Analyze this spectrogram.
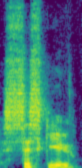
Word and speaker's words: Siskiyou: So specific about this model, the I've got to pronounce it right, Siskiyou. Yeah, Siskiyou.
